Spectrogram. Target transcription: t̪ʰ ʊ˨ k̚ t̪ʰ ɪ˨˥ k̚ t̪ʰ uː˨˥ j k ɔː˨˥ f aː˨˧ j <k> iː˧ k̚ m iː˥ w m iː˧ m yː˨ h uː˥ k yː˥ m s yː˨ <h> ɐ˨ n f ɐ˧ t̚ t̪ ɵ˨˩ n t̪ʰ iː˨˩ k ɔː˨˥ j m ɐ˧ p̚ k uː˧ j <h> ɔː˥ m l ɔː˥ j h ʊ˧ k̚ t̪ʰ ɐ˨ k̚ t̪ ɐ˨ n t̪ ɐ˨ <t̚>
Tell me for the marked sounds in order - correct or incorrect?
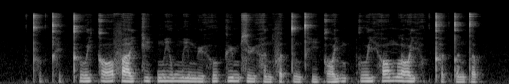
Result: correct, correct, correct, incorrect

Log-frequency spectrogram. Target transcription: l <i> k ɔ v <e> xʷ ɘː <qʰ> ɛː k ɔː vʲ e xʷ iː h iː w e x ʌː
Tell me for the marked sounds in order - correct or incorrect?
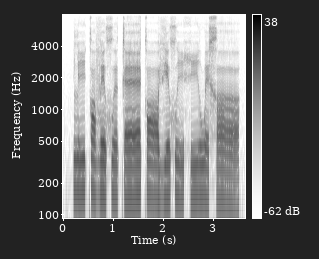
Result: incorrect, correct, incorrect

